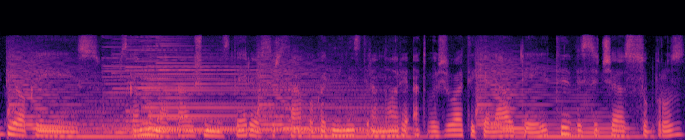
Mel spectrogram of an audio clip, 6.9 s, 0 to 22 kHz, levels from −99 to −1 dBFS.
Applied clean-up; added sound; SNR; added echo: none; Harp + Electric guitar / Bass guitar; 3 dB; none.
